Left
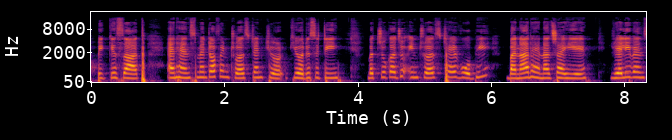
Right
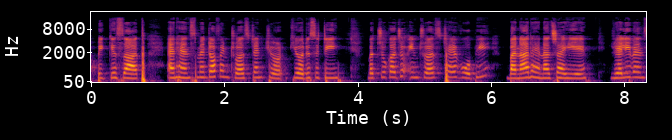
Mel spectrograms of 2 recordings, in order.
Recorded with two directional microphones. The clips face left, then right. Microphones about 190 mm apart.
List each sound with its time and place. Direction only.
0.1 s a woman's voice: 55° left (ahead or behind)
